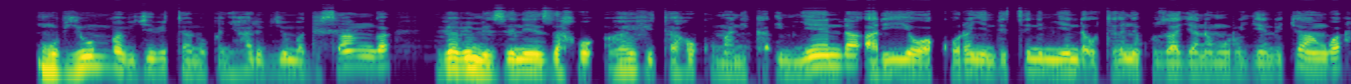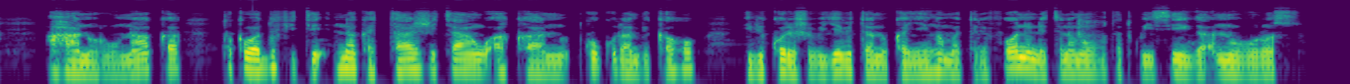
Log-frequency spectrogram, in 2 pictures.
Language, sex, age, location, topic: Kinyarwanda, male, 18-24, Huye, education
